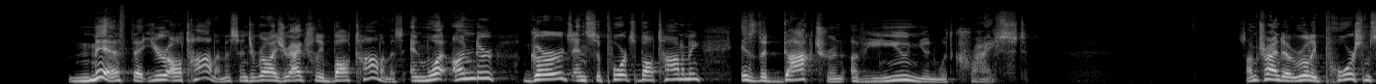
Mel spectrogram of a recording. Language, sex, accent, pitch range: English, male, American, 160-200 Hz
